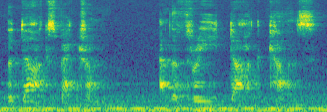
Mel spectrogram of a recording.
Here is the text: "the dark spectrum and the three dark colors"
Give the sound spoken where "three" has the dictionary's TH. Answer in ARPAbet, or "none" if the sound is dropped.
TH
